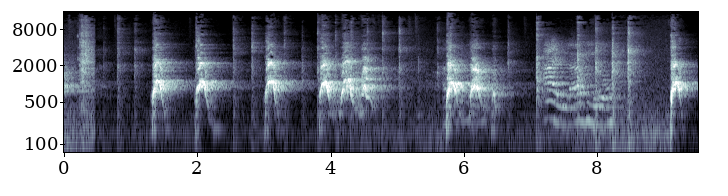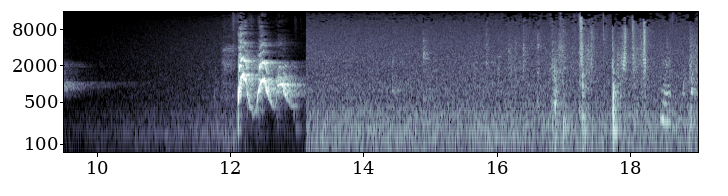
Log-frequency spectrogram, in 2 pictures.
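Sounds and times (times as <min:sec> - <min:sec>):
small dog barking: 0:01.3 - 0:04.8, 0:05.7 - 0:06.6, 0:09.1 - 0:09.6, 0:12.1 - 0:13.2.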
